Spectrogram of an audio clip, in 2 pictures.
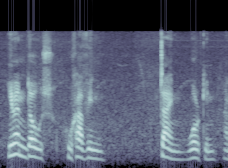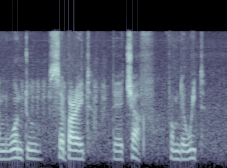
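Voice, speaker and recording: Fairly high male voice at a fairly slow pace, with big swings in loudness and noticeable background noise. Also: fairly even intonation. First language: Spanish. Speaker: spiritual teacher. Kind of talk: spiritual talk. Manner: careful, deliberate pronunciation.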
